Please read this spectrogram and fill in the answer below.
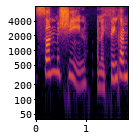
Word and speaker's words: Mahshene: The band is called Sun Machine, and I think I'm pronouncing that correctly because it's spelled MAHSHENE. So I would say machine, right?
